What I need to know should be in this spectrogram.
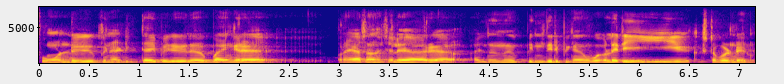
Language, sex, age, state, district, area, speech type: Malayalam, male, 18-30, Kerala, Kasaragod, rural, spontaneous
